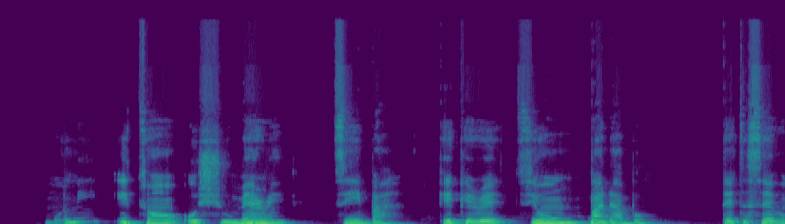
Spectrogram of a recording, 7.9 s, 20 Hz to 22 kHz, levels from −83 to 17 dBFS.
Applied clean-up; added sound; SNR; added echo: none; none; none; none.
